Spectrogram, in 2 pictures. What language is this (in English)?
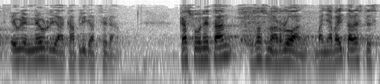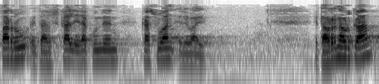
Basque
